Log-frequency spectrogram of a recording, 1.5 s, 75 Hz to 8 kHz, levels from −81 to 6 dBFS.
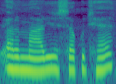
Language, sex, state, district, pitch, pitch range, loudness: Hindi, male, Jharkhand, Deoghar, 170 Hz, 160-175 Hz, -14 LUFS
